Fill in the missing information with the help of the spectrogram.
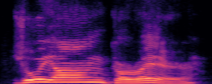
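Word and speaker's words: Julien Guerrier: And my more dark horse pick, and you were telling me how to pronounce this. I'm going to say the Frenchman. I'm going to see if I say Julian Guerrier.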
